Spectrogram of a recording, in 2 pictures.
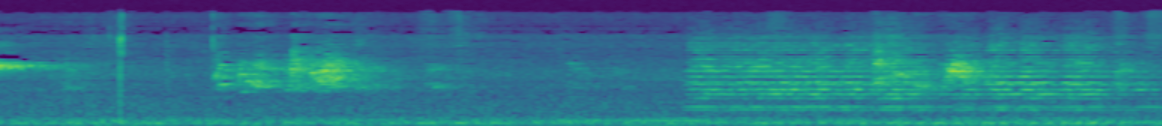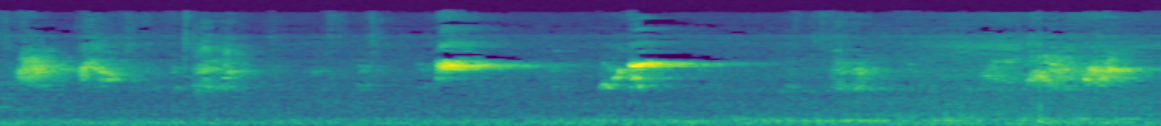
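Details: Red-whiskered bulbul in training for an upcoming singing competition delivers scattered short whistled and chattering phrases, two loud sharp whistles near the end, while a steady buzzy tone with many layered overtones sounds briefly in the background.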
